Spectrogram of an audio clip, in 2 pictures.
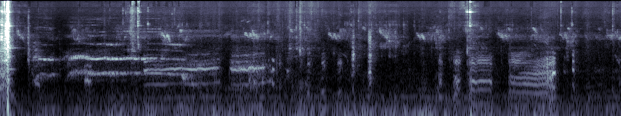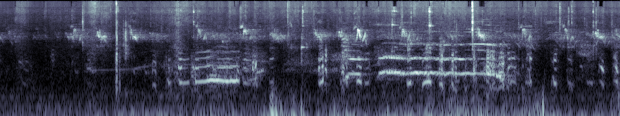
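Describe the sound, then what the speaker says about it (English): Chickens and a rooster scratch at spilled feed in the grass, clucking and chattering at close range, with occasional louder calls over a low outdoor rumble. "They already ate earlier in the coop, so right now I just emptied their feed pans in the grass, so that's what they're scratching at basically."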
